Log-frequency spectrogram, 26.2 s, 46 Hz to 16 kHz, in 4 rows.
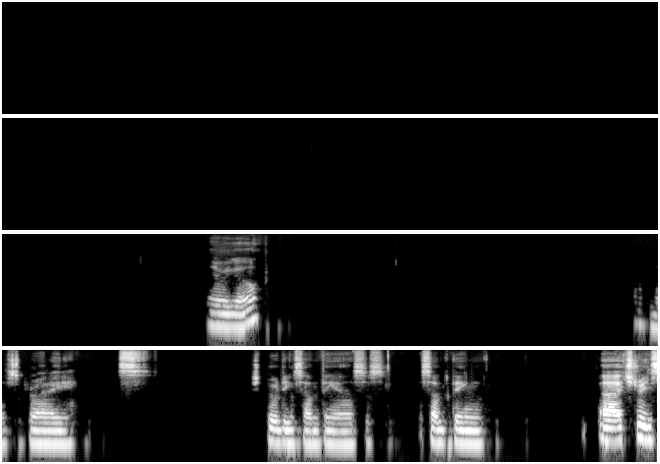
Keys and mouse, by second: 14.3-15.4 middle drag, 15.4 middle click, 15.7 alt+a, 16.2-16.9 middle drag, 17.9-18.4 middle drag, 18.9 right click, 19.3 Tab, 19.8 shift+middle drag, 20.3 3, 21.1 right click, 21.9 right click, 23.0 ctrl+shift+right click, 23.6-24.0 middle drag, 24.1 shift+middle drag, 24.6 alt+middle click, 25.0 middle drag, 25.3 middle click, 25.6 shift+middle drag.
